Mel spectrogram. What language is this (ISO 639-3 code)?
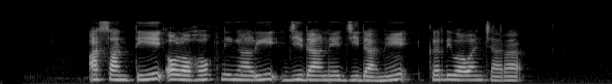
sun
